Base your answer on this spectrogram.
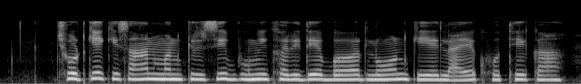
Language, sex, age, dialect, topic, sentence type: Chhattisgarhi, female, 18-24, Northern/Bhandar, agriculture, statement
